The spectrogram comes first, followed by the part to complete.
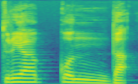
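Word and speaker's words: τριάκοντα: Eton, O-C, eton, triaconta, tria, okay? As it is written, triaconta. In modern Greek, conta becomes weaker. Triaconda, like this. Triaconda, accent here.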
